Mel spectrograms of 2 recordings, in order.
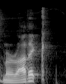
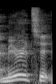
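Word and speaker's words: Mirotić: I actually, if I had a close second to Andrew Wiggins, it would definitely be, I believe it's pronounced Mrotić. From Chicago. Miritich. – Yeah. – Miritich. It's not pronounced Mrotić at all.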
